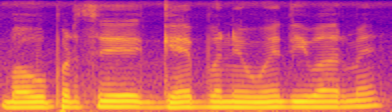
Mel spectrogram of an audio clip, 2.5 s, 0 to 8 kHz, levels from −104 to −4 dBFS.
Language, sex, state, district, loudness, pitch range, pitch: Hindi, male, Uttar Pradesh, Shamli, -11 LUFS, 140-150 Hz, 145 Hz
